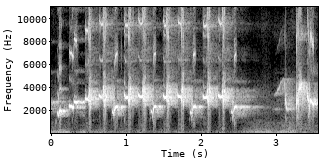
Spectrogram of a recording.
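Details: Javan white starling master song meant to provoke other birds, a fast string of bright, ringing, buzzy chirps repeated several per second, then a brief pause and a rising harsh note, with a faint low hum underneath.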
